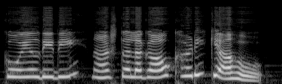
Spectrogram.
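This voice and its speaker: Cartoon role for a woman: conceited young sister, very high voice, dry sound, scornful and whiny. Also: measured pace, dry recording, faint music behind. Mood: haughty, irritated. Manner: taunting, boastful, whiny. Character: vain, haughty young woman mocking her sister.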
